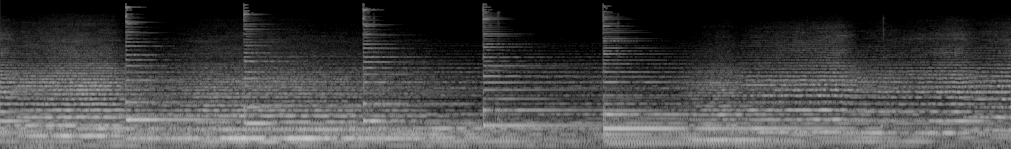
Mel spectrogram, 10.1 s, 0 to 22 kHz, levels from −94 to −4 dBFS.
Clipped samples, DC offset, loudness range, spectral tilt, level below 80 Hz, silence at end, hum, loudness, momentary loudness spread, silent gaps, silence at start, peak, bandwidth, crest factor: under 0.1%; under 0.1%; 4 LU; -6 dB/octave; -54 dBFS; 0 s; none; -34 LUFS; 7 LU; none; 0 s; -18 dBFS; 19 kHz; 14 dB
